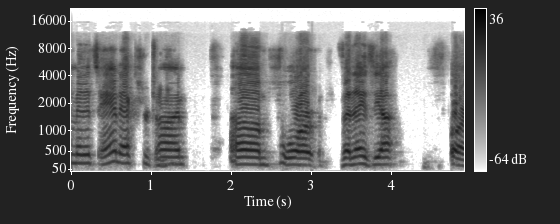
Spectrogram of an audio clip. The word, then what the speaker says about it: Venezia: Tanner Tessman also played for 10 minutes and extra time for Venezia, or as told by an Italian, I need to do Venezia. That's how I'm supposed to pronounce that.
